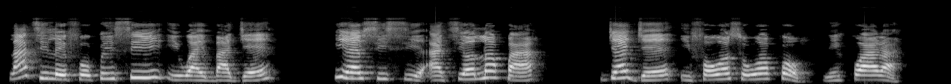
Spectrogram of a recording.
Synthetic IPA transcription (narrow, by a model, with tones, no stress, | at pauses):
la˨˦ti˧le˨fo˨k͡pĩ˧si˦i˦˨wa˨i˨ba˨d͡ʒɛ˨˦ | i˦ɛ˧si˧si˨a˨ti˧ɔ˧lɔ˦k͡pa˨˦ | d͡ʒɛ˦d͡ʒɛ˨˦i˦˨fɔ˧wɔ˦so˧wɔ˦k͡pɔ˦˨ | nĩ˨˦ku˦a˦ɾa˦˨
